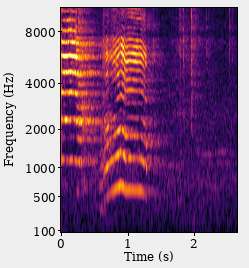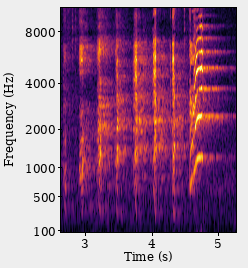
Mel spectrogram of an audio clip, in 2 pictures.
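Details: Crested cockatoo, an ornamental bird with a loud, shrill screech: a rising-and-falling harmonic squawk opens, soft clicks and taps follow, then a sharp rising screech ends the clip.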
